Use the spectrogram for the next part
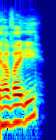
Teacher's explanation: Hawaii, you have the okina, the glottal stop between the two I's.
